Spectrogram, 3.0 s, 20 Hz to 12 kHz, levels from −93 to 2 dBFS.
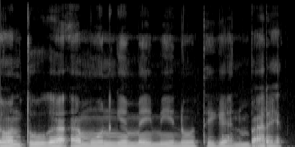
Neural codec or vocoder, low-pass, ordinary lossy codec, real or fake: none; none; none; real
